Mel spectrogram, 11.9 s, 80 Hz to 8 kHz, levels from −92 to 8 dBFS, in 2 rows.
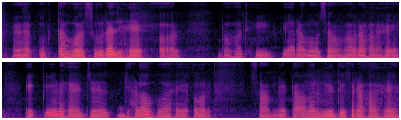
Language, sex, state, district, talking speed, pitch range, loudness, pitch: Hindi, male, Uttar Pradesh, Jyotiba Phule Nagar, 135 wpm, 115-125 Hz, -37 LUFS, 120 Hz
